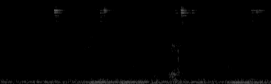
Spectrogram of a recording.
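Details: Young, baby-like female capuchin monkey with hiccups: soft, brief, sharp catches recurring about once a second over a quiet low room hum.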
